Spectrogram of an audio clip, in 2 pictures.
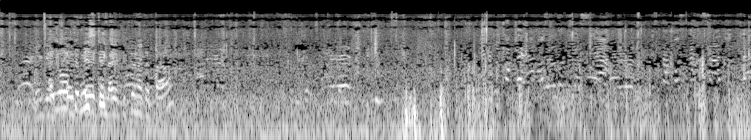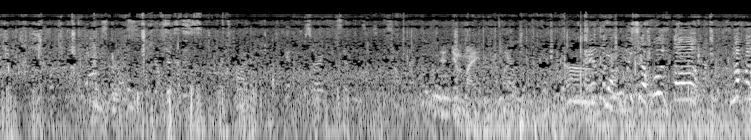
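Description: A man asks questions loudly and with animation, close by.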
